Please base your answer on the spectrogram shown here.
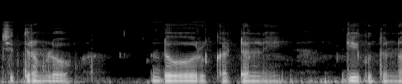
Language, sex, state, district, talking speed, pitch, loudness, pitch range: Telugu, male, Telangana, Mahabubabad, 75 wpm, 85 Hz, -19 LUFS, 80-100 Hz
